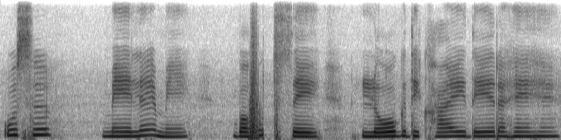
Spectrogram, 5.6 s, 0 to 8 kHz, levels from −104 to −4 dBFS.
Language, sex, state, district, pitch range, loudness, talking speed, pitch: Hindi, female, Madhya Pradesh, Dhar, 240-255 Hz, -17 LUFS, 105 wpm, 245 Hz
